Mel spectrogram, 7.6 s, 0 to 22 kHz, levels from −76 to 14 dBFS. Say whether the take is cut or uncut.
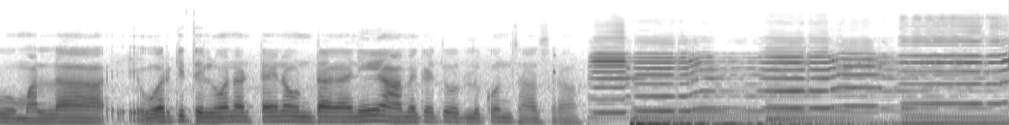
uncut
